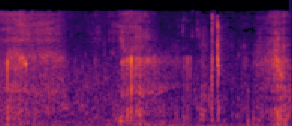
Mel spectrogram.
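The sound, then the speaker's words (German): Wet slurping sounds from someone sucking a raw oyster off its shell, a few short noisy bursts over about two seconds with soft smacking in between. “das Schlürfen einer Auster.”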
